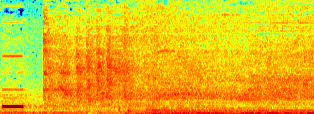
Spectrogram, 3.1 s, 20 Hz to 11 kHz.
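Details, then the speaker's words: Toyota RAV4 hybrid put into maintenance mode so the petrol engine keeps idling instead of shutting off: short chime, then engine catches smoothly and holds a quiet, even idle with no stumbling; normal engine start. "it will be idling without turning off. Because without this, your car will turn on and then it'll turn off in a little bit because it's a hybrid."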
